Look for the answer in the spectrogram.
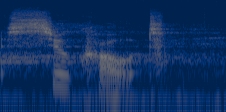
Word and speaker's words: Sukkot: So this festival is called Sukkot.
